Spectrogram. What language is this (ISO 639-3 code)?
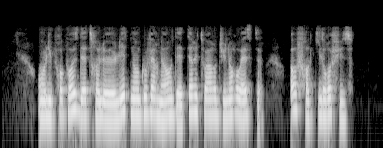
fra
